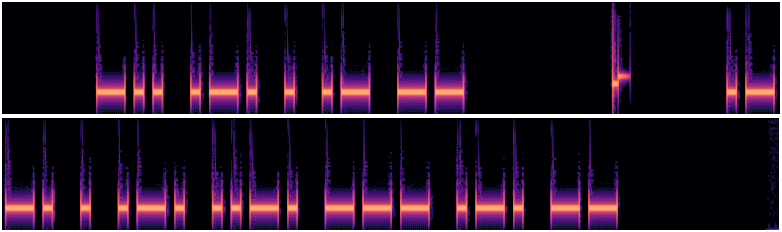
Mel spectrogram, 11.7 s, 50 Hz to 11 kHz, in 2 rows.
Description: Morse code, heard as a keyed tone, about 17 wpm, 700 Hz. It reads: DREAM PERFORM
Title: Sentences from Top 1500 Words - New Word Drill Alt - 17wpm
